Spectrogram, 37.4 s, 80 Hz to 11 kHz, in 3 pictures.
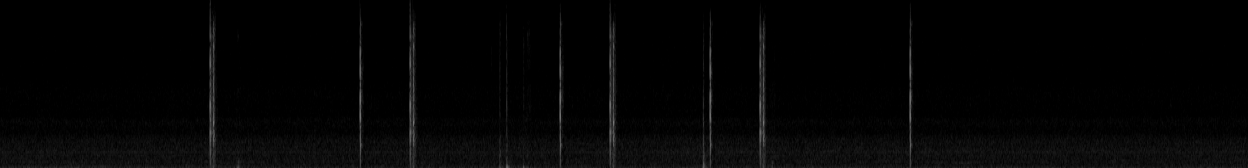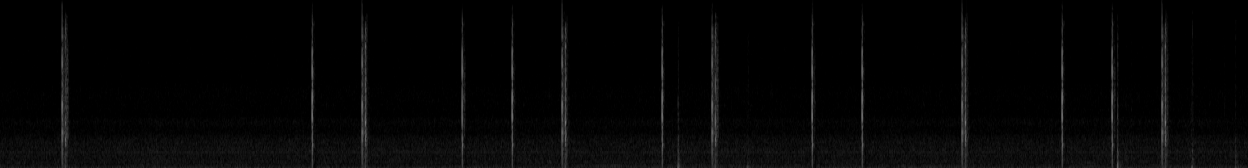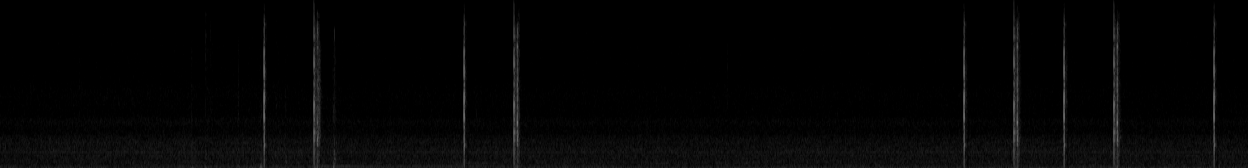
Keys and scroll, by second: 4.6 ctrl+z, 6.7 ctrl+z, 24.9 ctrl+-, 25.6 ctrl+-.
